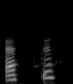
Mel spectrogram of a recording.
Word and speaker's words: Estes: Estes. – How do you spell that? – E-S-T-E-S.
